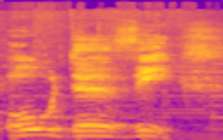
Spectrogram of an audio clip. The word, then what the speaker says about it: eau de vie: There's another pronunciation for you, eau de vie.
